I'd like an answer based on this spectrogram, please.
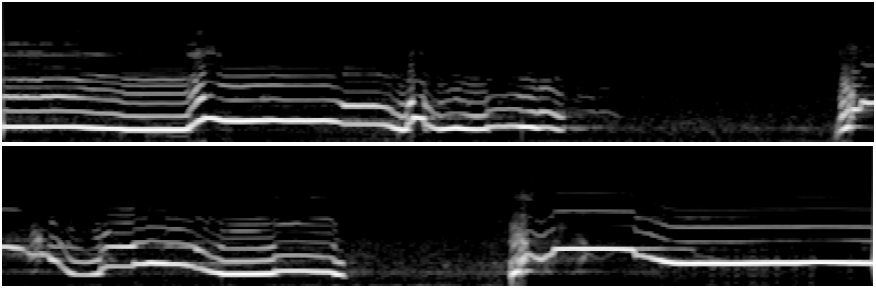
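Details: Howling from Rosco P Coltrane, a black wolfdog out in an urban blizzard: three separate howls with stepped pitch jumps and wavering breaks, quiet gaps between them.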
